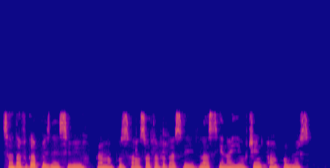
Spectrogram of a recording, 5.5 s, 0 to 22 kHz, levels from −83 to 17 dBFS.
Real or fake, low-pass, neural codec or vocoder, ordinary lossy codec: real; 7.2 kHz; none; none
